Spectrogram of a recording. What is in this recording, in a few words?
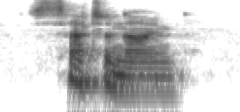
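"saturnine", British English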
